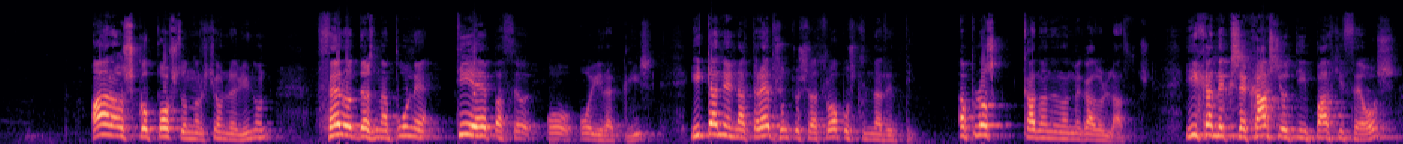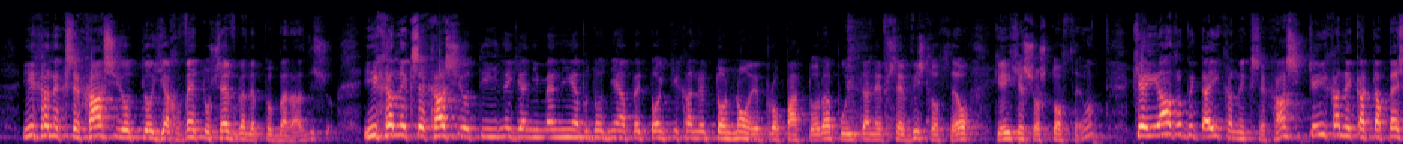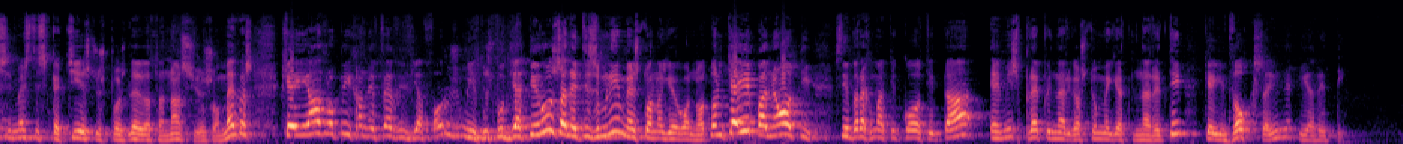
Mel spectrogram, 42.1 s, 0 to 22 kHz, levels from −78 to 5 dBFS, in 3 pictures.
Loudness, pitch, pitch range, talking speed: -16 LUFS, 205 Hz, 170-245 Hz, 155 wpm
